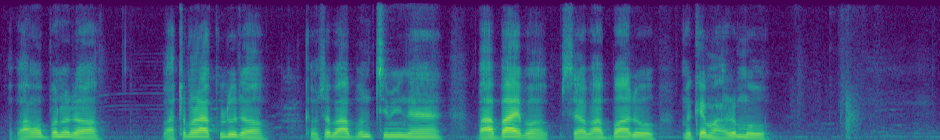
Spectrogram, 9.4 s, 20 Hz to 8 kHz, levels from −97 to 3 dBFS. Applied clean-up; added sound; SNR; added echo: none; none; none; none.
